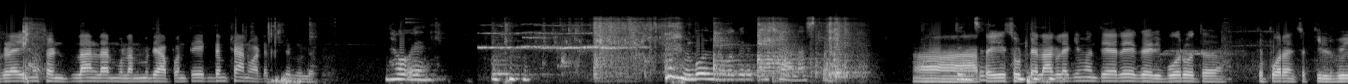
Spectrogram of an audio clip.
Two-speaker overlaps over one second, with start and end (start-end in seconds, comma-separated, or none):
none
